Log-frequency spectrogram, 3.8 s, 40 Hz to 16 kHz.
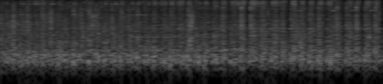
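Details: Luyuan e-bike with a brand-new Daymak 500 W 48 V hub motor: a rough, rapid buzzing stutter and shaking instead of a smooth hum, and it won't move with a rider, only acting up under acceleration; owner suspects wiring, controller or throttle.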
